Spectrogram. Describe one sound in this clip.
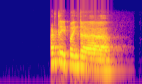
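A middle-aged man speaks over an online call.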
